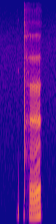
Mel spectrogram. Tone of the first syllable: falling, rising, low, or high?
rising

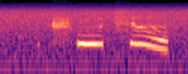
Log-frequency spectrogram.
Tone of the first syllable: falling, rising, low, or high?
high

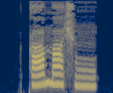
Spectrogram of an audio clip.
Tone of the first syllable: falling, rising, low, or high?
rising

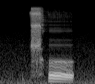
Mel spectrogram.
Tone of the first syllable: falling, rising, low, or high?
falling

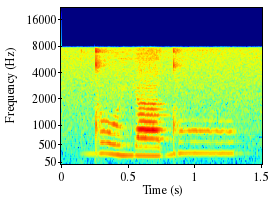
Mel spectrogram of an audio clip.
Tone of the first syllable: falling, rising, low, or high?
falling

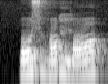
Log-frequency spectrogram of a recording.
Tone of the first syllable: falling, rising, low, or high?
rising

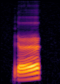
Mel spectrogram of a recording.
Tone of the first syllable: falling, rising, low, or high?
rising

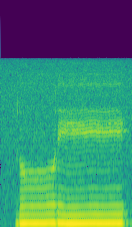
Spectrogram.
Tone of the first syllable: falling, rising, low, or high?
high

